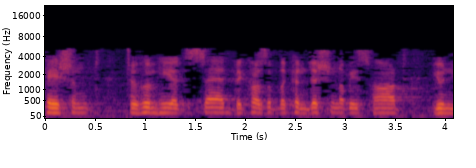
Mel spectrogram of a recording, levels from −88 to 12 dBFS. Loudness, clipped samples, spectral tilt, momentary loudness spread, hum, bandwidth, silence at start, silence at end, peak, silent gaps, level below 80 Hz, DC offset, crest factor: -31 LUFS; under 0.1%; -6.5 dB/octave; 7 LU; none; 5.4 kHz; 0 s; 0 s; -12 dBFS; none; -58 dBFS; under 0.1%; 18 dB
